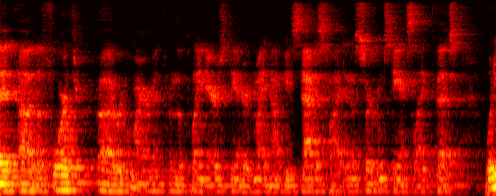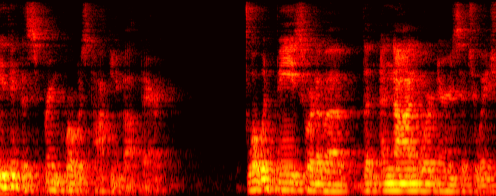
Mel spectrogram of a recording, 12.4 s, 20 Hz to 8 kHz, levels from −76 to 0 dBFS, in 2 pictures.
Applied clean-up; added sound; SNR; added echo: neural separator model SepFormer DNS4.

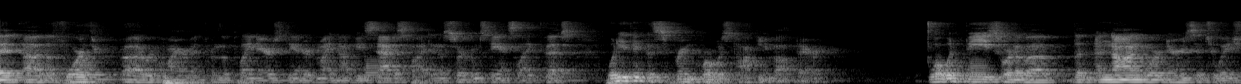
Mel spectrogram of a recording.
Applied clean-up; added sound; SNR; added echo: none; Brass instrument; 16 dB; reverberation time 0.9 s.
